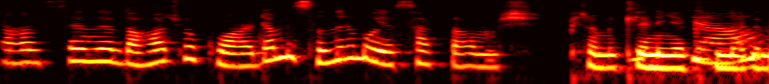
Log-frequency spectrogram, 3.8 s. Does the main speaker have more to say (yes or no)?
yes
